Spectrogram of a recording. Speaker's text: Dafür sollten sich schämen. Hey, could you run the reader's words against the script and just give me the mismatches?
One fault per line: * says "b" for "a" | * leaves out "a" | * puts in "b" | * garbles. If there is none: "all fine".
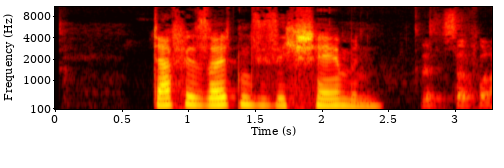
* puts in "sie"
